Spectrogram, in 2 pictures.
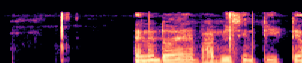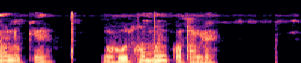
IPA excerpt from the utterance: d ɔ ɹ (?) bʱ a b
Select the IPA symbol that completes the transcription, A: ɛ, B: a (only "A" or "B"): A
